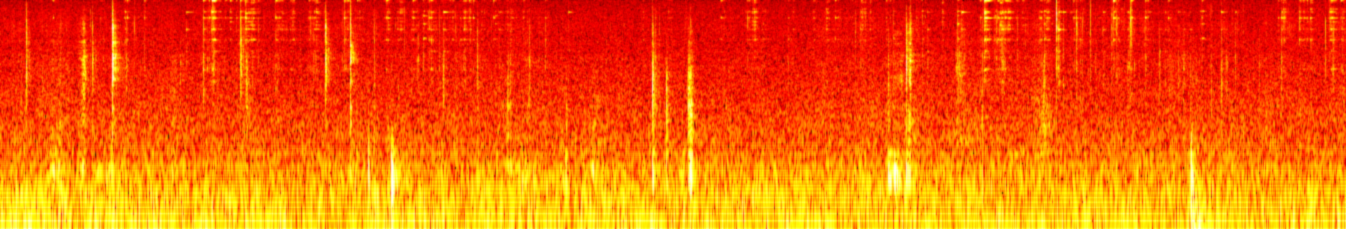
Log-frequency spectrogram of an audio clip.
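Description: Bracelets clink and jingle softly on a wrist.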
